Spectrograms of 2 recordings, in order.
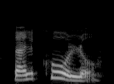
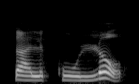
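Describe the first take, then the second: First: "calculo" said cal-CU-lo, falling after CU; deliberate calculo, strong middle syllable and light final lo; stress on middle CU. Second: "calculó" slow and louder, landing on LÓ; deliberate "calculó" with the weight on final ló; stress on final LÓ. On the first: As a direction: put the weight on "cu" in calculo. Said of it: "recae en la sílaba". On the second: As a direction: sound out cal-cu-LÓ, punching the last syllable. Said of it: "En la sílaba lo". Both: Shown as a demonstration.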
